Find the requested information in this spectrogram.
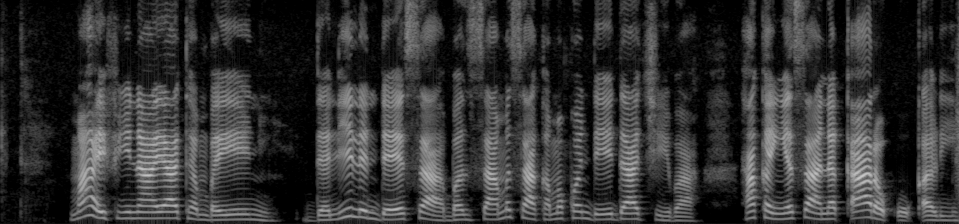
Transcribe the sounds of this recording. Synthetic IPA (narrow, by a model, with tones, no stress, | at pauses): ma˦ha˨jɸiː˦naː˦jaː˦tɐ˨mbɐ˨jeː˦niː˨ | dɐ˨liː˦lɪ˨nda˨ja˦saː˦˨bɐ˨nsaː˨mu˦sɐ˨kɐ˨mɐ˦kʷɔ˦nda˨ja˦daː˦t͡ʃeː˨ba˦ʔ | ha˦kɐ˨ɲja˦saː˦˨na˦kʼaː˦ɽa˨kʷʼoː˨kʼɐ˦ɽiː˦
